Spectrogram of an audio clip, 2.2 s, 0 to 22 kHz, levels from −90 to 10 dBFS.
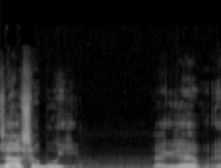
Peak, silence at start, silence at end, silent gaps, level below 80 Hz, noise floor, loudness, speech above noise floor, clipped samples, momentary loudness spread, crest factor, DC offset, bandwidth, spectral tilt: -8 dBFS; 0 s; 0 s; none; -40 dBFS; -57 dBFS; -28 LUFS; 30 dB; under 0.1%; 18 LU; 20 dB; under 0.1%; 14 kHz; -5 dB/octave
